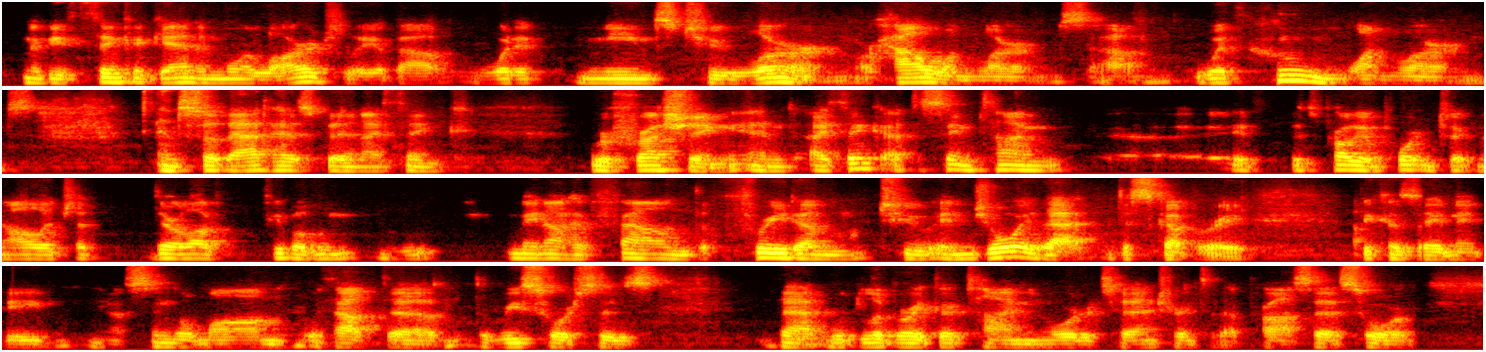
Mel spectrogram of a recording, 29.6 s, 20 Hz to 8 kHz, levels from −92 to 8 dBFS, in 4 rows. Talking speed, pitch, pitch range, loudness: 170 wpm, 105 Hz, 100-120 Hz, -20 LUFS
